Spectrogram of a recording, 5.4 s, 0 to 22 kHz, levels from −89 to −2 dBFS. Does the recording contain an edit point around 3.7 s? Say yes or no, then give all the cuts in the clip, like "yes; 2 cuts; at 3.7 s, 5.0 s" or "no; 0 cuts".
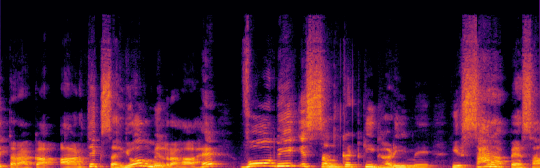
no; 0 cuts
